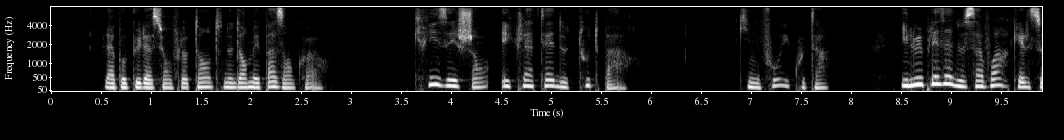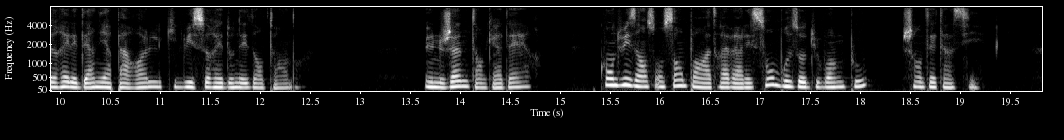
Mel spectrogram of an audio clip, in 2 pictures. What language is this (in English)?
French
